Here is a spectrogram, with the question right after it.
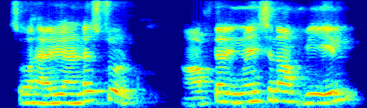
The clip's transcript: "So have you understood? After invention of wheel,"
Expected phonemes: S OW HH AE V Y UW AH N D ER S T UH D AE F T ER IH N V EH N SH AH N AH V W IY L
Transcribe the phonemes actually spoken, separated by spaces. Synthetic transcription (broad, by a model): S OW HH AE V Y UW AH N D ER S T UH D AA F T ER IH N V EH N SH AH N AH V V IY L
